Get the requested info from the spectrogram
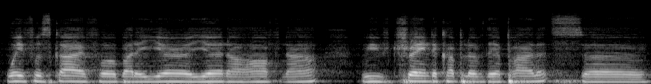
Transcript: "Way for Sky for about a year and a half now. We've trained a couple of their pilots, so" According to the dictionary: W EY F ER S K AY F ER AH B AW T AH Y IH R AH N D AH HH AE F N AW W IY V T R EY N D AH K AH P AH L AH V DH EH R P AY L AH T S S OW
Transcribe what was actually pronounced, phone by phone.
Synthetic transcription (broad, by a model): W EY F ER S K AY F ER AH B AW T AH Y IH R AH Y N AH HH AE F N AW W IY V T R EY N D AH K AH P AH L AH V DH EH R P AY L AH T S S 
